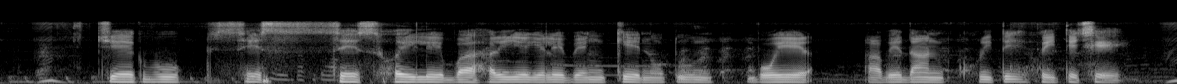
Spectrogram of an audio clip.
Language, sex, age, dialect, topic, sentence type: Bengali, male, 25-30, Western, banking, statement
